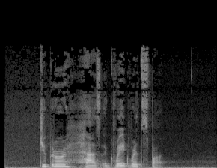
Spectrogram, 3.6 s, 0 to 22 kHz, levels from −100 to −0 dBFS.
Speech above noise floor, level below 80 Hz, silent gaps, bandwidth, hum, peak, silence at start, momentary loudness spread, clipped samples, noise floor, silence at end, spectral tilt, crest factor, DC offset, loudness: 20 dB; -48 dBFS; none; 16 kHz; none; -12 dBFS; 0.1 s; 14 LU; under 0.1%; -48 dBFS; 0.05 s; -5.5 dB/octave; 18 dB; under 0.1%; -28 LUFS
